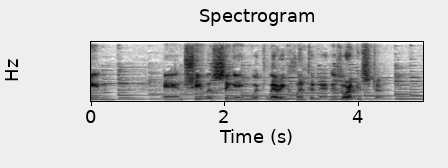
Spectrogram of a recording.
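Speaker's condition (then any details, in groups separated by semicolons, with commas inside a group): No condition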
